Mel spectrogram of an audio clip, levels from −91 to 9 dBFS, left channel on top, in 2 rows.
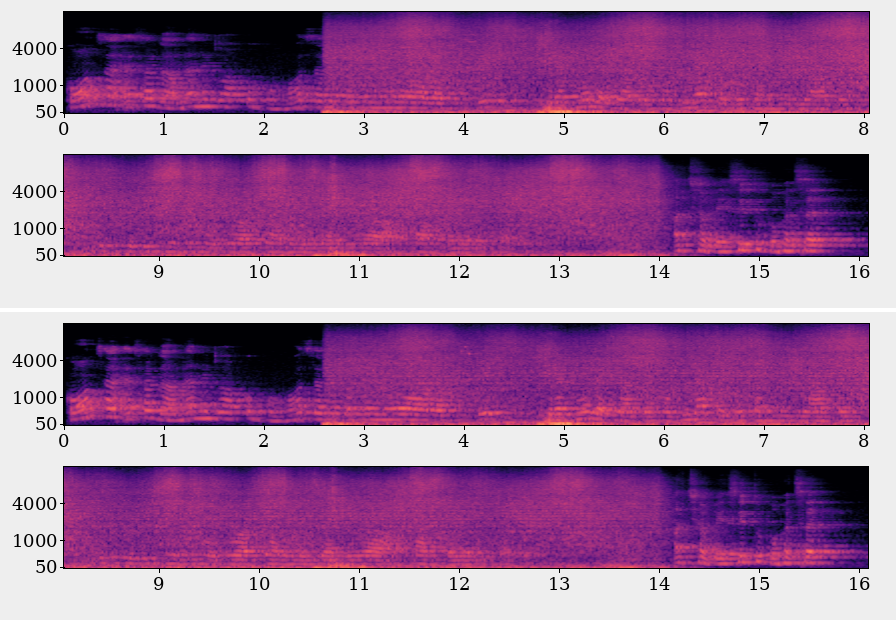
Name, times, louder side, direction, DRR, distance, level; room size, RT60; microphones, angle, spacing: voice 1, 0.0-4.3 4.8-7.9 8.4-12.8, right 2 dB, 30° right, 1 dB, 1.5 m, -34 dB
sound 1, 2.6-14.0, left 1 dB, 20° left, 0.9 m, -28 dB
voice 2, 13.8-15.5, equal, 5° right, -5 dB, 0.9 m, -32 dB
11.0 x 7.4 x 3.6 m, 1.3 s
head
